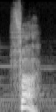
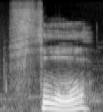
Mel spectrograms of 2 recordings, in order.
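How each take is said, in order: First: The word is said with a weak schwa vowel. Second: The word is said with a full vowel.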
